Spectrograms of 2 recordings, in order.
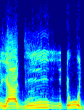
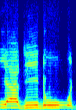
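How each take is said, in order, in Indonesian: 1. Vokal tengahnya dipanjangkan. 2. Vokal tengahnya pendek. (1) "bukan yajidu" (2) "ji-nya nggak ada mat"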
